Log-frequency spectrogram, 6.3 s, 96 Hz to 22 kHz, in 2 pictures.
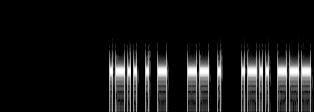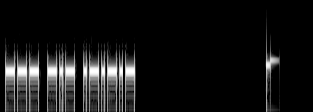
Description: Morse code, heard as a keyed tone, about 40 wpm, 700 Hz. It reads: LET ME LOOK.
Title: Sentences from Top 300 Words 40wpm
